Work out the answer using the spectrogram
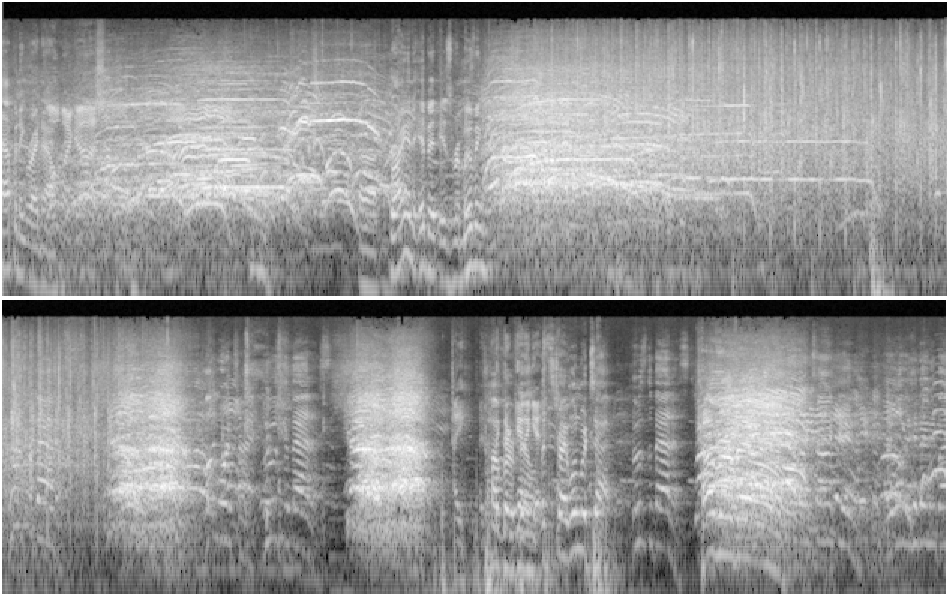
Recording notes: Our Nerdtacular 2017 live episode!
